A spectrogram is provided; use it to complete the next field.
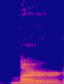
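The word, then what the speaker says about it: Byrd: quarterback whose name is Bird, and I don't mean last name, I mean first name. His name is Bird Ficklin, and Bird is spelled B-Y-R-D.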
